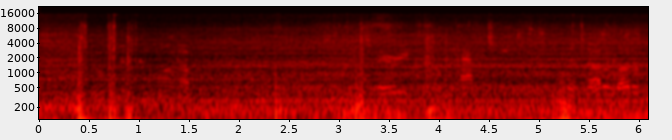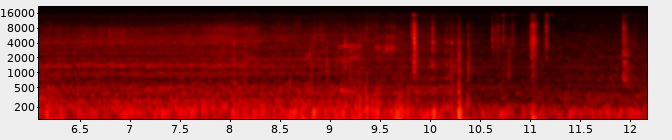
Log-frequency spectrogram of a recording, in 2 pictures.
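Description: Handheld camera microphone bumping and rubbing against soft cargo bags and clothing as it is squeezed through a packed space-station module: irregular low thumps and rustling over a steady hum, with a few sharp clicks near the end.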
